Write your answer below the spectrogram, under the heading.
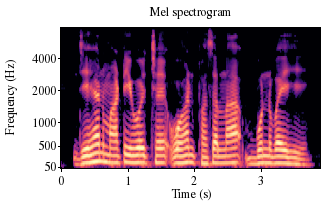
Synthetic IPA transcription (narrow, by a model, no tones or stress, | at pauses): d͡ʒeɦənmãʈiɦojt̪̚t͡ʃʰəʔoɦənpʰəsəlnabunbəjɦi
